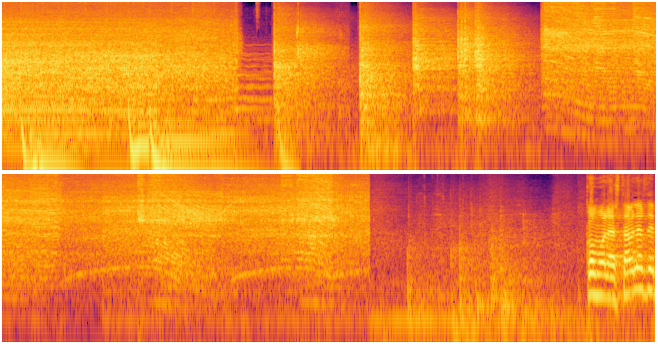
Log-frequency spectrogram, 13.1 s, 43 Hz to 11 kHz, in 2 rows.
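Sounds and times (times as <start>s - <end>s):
angle grinder cutting wood: 0.0s - 2.4s, 5.4s - 10.2s.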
